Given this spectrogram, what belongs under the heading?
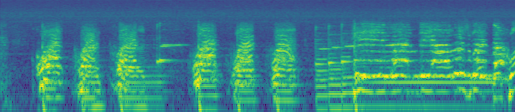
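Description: Voices imitate a duck, singing a run of rhythmic quack-quack-quack sounds in a children's song, about six evenly spaced quacks followed by a sustained sung note with musical backing.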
